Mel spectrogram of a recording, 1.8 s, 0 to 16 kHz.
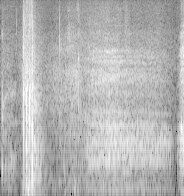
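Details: Chiropractic neck adjustment at C5, the level of the patient's disc problem, as the patient relaxes and lets the head drop: a brief sharp crack (joint cavitation), then a soft exhale and room noise.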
